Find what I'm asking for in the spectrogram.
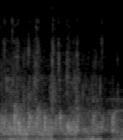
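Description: An audience at a shoe factory's product launch event in a hotel hall claps for an honoured woman guest, giving a fairly faint, even patter of many hands throughout.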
